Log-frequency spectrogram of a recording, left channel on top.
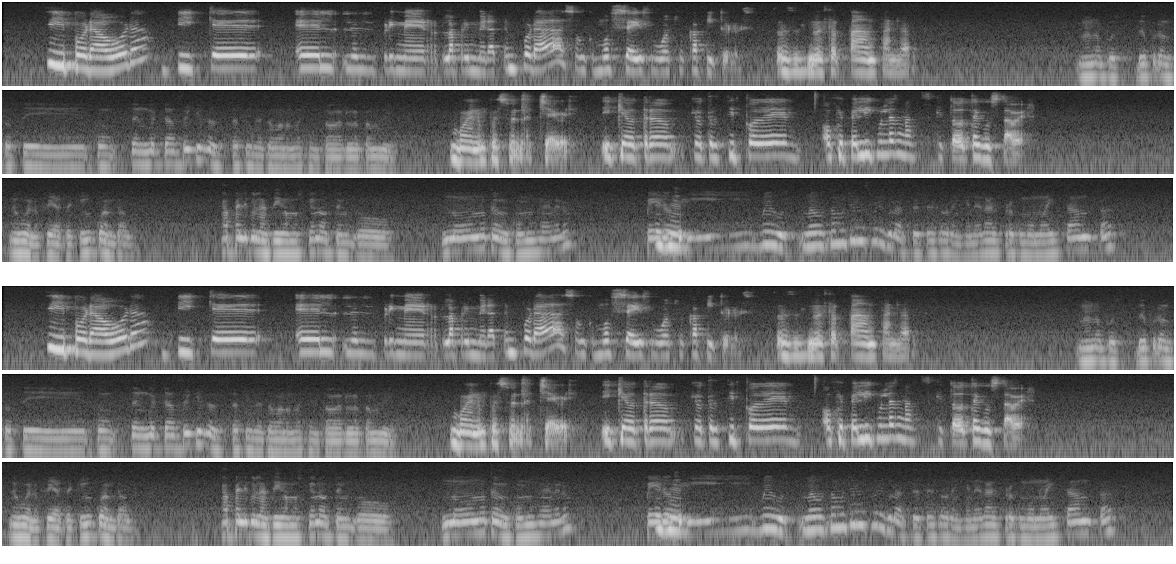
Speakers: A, on the left; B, on the right.
A: Sí, por ahora vi que el, el primer, la primera temporada son como seis u ocho capítulos, entonces no está tan, tan larga.
B: No, no, pues de pronto si tengo el chance, quizás este fin de semana me siento a verla también.
A: Bueno, pues suena chévere. ¿Y qué otro, qué otro tipo de, o qué películas más que todo te gusta ver?
B: Y bueno, fíjate que en cuanto a, a películas, digamos que no tengo, no, no tengo como un género, pero
A: Ujú.
B: sí me gus- me gustan mucho las películas de terror en general, pero como no hay tantas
